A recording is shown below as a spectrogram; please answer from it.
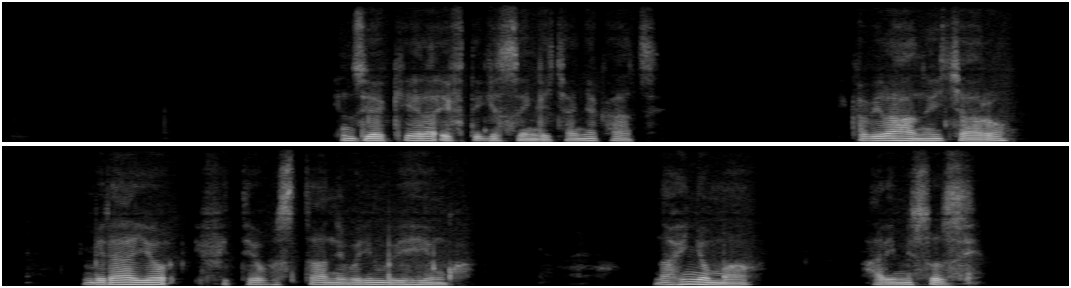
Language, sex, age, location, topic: Kinyarwanda, male, 18-24, Musanze, government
